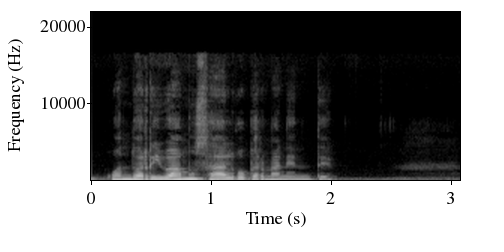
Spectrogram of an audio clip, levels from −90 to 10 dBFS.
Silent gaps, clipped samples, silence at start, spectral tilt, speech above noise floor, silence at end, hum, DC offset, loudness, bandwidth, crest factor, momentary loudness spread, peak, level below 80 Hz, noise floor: none; under 0.1%; 0 s; -6.5 dB/octave; 32 dB; 1.05 s; none; under 0.1%; -24 LUFS; 16.5 kHz; 16 dB; 16 LU; -10 dBFS; -62 dBFS; -55 dBFS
